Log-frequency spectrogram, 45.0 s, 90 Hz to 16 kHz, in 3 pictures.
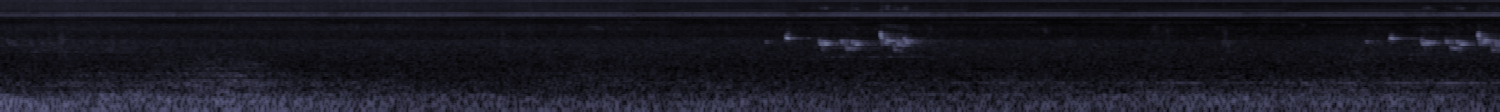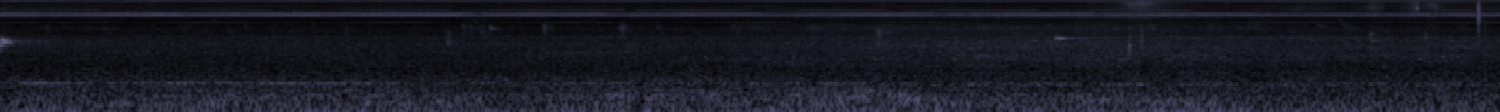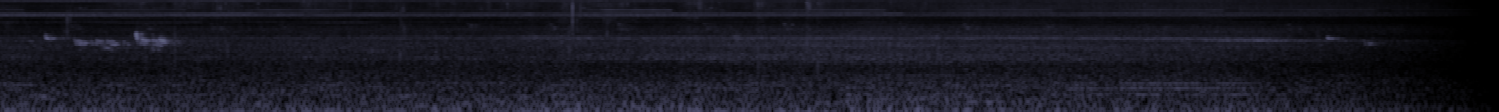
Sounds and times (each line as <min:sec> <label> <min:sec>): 0:25.4 birds 0:43.9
